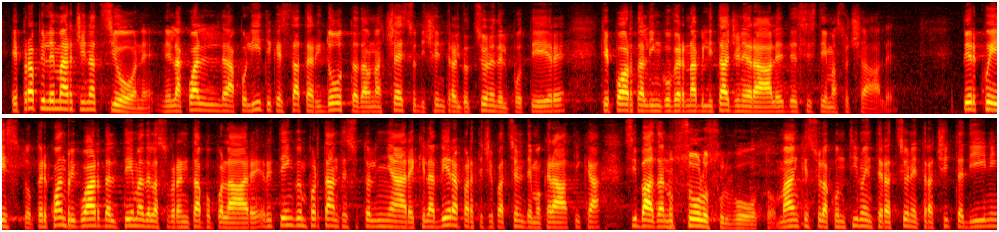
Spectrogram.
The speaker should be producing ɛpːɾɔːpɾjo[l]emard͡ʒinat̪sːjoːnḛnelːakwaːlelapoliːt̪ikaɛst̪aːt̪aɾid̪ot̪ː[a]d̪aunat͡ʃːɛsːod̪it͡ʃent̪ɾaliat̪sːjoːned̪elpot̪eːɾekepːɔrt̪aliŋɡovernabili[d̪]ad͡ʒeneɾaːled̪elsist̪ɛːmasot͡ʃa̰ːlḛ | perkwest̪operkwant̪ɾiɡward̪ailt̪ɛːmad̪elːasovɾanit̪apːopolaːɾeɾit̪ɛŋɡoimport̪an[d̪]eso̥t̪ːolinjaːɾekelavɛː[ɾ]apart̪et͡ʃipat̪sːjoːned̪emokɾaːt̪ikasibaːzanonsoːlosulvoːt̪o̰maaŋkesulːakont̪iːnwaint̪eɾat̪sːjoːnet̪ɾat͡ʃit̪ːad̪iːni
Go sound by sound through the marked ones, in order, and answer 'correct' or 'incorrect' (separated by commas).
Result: correct, correct, incorrect, incorrect, correct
